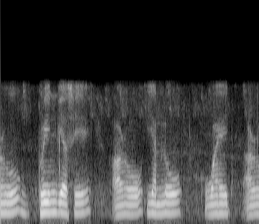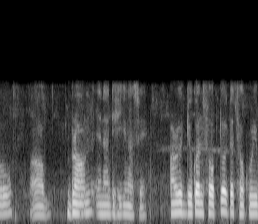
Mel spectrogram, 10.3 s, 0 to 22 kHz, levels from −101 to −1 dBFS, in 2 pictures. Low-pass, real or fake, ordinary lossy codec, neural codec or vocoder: 5.4 kHz; fake; Opus, 16 kbps; vocoder, 22.05 kHz, 80 mel bands, Vocos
